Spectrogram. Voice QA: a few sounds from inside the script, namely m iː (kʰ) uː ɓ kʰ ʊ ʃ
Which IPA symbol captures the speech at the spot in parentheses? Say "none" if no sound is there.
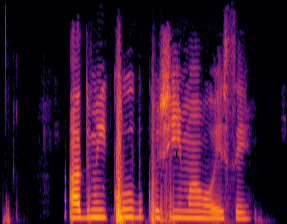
kʰ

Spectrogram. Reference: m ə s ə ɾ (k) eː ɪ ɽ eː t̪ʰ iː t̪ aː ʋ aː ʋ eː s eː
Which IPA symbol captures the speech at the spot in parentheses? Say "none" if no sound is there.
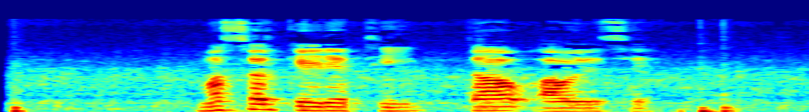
k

